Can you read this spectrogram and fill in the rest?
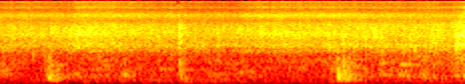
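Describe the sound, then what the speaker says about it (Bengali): Fish fries in a pan of oil beside a pot of curry cooking with dried fish, eggplant and potato, giving a steady close hiss with a few soft clatters and no talk. "আর ওই পাশে মাছ ভাজা হচ্ছে।"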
